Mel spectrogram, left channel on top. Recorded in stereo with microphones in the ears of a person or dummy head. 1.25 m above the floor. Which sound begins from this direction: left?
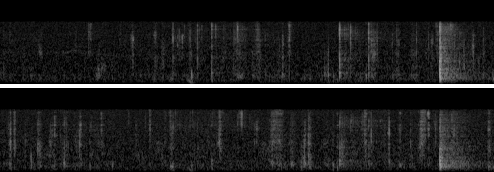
A crack, at 1.7 s.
